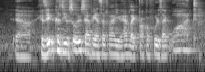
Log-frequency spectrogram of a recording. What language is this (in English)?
English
